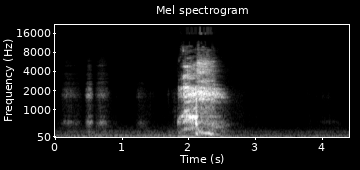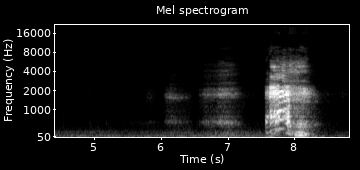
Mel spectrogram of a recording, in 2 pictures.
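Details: Two loud sneezes muffled into a sleeve, each preceded by quick catching in-breaths; part of a sixteen-minute sneezing fit brought on by cold weather.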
